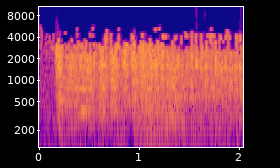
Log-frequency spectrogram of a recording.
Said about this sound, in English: Engine.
